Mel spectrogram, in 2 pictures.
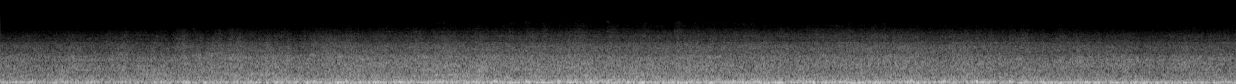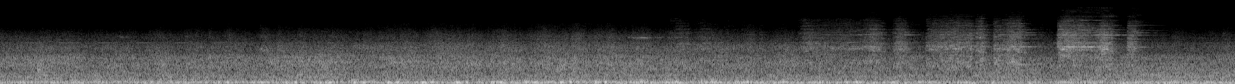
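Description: Freight train of tank cars rolling past: a steady rumble and clatter of steel wheels on the rails, with a brief high-pitched wheel squeal near the end.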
